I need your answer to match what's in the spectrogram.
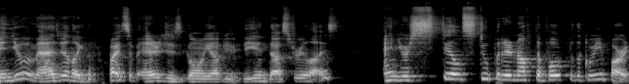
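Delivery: worked-up, heated, animated, high-pitched rant. Speaker telling 'you guys' about the uk green party rising in polls, getting animated. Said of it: "sorry I'm getting animated".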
